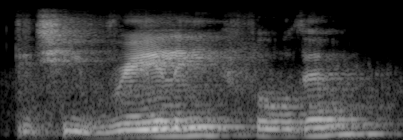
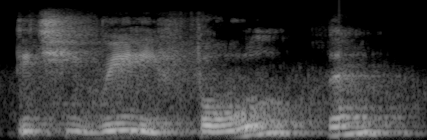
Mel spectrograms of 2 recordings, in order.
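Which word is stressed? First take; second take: really; fool. First: The stress falls on the word really. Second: The stress falls on the word fool. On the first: It questions whether they were only pretending. "Or were they just pretending to be fooled?" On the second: It questions whether they were actually deceived. "They believed her"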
